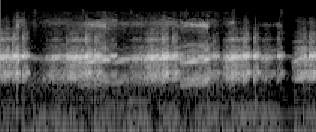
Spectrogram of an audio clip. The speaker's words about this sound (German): Und das Quaken hier, das ist jetzt richtig laut. Da muss ja irgendwo ein Frosch sein.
